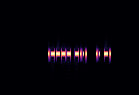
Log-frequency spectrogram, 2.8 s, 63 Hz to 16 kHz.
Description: Morse code, heard as a keyed tone, about 46 wpm, 700 Hz. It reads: 1B IN
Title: Field Day Exchanges - 45wpm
